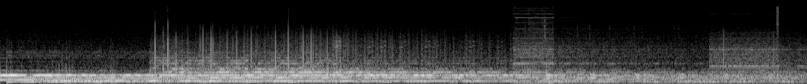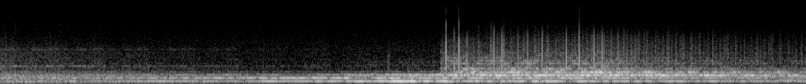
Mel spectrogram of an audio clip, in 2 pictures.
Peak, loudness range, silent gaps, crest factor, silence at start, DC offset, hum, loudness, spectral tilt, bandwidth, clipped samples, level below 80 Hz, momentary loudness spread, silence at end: -2 dBFS; 11 LU; none; 14 dB; 0 s; under 0.1%; none; -18 LUFS; -9.5 dB/octave; 9.8 kHz; under 0.1%; -48 dBFS; 12 LU; 0 s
